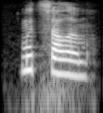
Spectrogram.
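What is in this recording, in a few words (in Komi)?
"мытсалӧм", Komi, female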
